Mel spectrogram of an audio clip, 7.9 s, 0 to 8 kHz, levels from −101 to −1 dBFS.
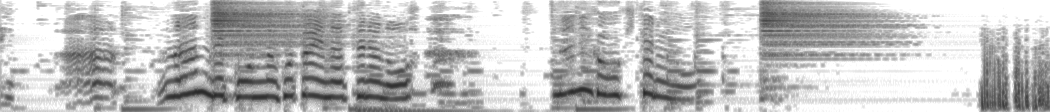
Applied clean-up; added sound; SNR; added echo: classical method spectral subtraction.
